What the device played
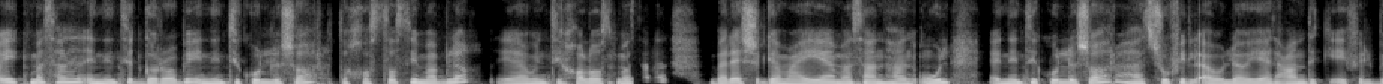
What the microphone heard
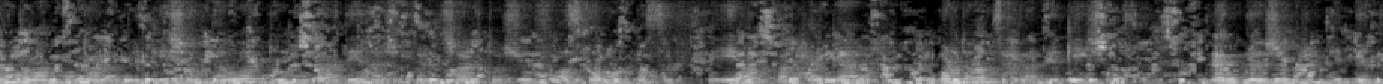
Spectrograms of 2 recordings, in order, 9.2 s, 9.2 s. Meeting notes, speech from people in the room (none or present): present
